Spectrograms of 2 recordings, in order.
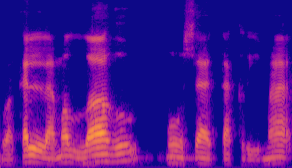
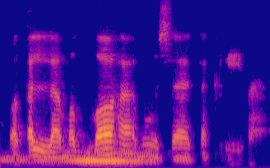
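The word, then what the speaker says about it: وَكَلَّمَ اللَّهُ مُوسَىٰ تَكْلِيمًا: Wa kallamallahu Musa taklima. Tapi ahli bid'ah membacanya wa kallamallaha Musa taklima. Kedua, jadi yang pertama tadi,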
